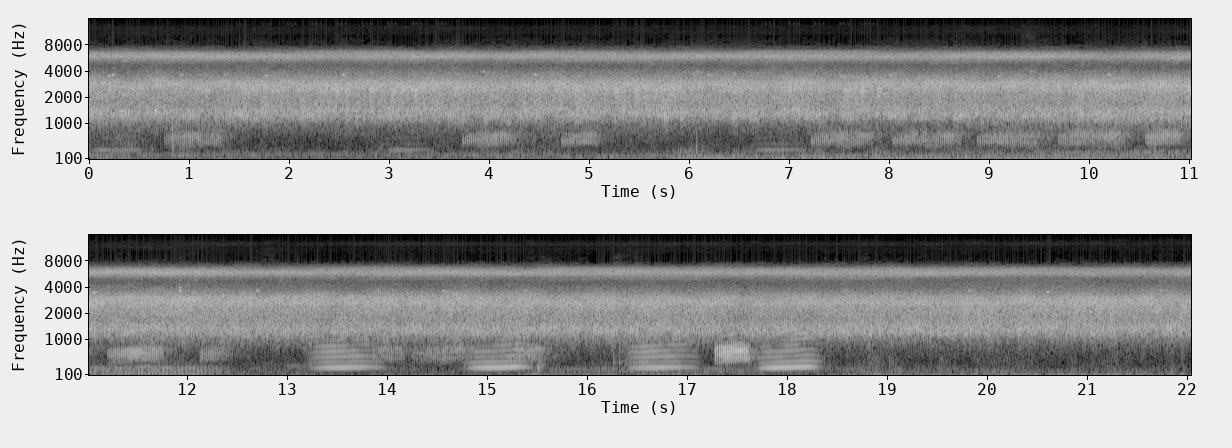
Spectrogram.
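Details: Narrow-mouthed frogs crowd a pond with calls on the year's first frog-catching outing; short nasal croaks repeat steadily, becoming louder stacked bleats in the second half, over an unbroken high buzzing chorus.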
